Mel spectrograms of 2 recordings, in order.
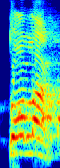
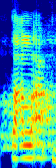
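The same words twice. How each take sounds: First: তলাক high and loud, heavy t with rounded o; correct form tolak. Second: তালাক with a light t and open a; wrong form talak. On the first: Preacher correcting the congregation, loud heavy tolak. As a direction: punch out তলাক as to-laaq. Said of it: "শব্দটা হলো". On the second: Preacher rejecting the common divorce word, light talak. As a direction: say তালাক as everyday ta-lak. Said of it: "শব্দটা তালাক নয়". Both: Shown as a demonstration.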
